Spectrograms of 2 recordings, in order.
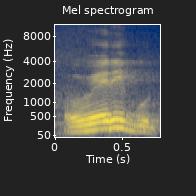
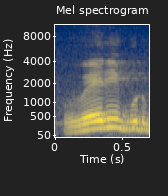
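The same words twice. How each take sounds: No difference in how they are said.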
